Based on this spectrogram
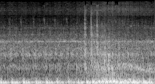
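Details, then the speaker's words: TVS Ntorq 125 BS6 scooter with sound and pickup problem, idling and revved with CVT cover open: uneven low flapping thump under the engine note, brief clatter on revving, belt moving in and out. "तो यहां पर जो है आपको belt में देखना है ये बेल्ट में जो कितना इशू हो रहा है ये अंदर बाहर हो रहा है"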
